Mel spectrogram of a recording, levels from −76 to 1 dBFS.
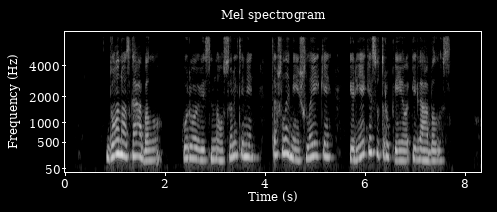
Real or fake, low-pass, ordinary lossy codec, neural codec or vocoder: fake; 7.2 kHz; MP3, 64 kbps; codec, 16 kHz, 4.8 kbps, FACodec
